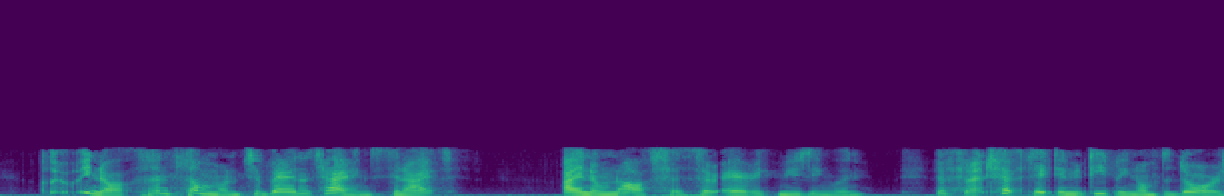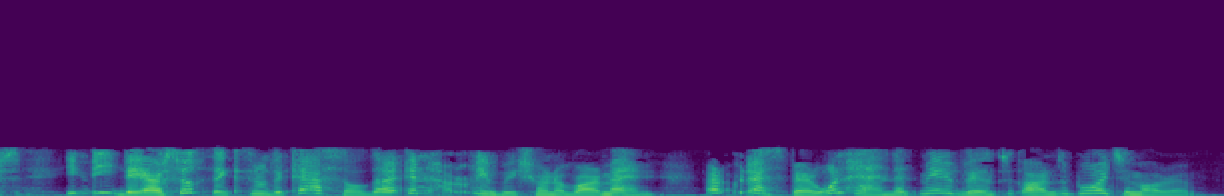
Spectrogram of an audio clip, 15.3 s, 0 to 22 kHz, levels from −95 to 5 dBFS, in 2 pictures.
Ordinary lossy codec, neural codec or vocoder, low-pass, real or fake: MP3, 32 kbps; autoencoder, 22.05 kHz, a latent of 192 numbers a frame, VITS, trained on many speakers; 5.4 kHz; fake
